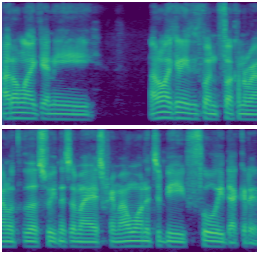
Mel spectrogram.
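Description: A man with an American accent talks at a very fast pace. His pitch is fairly low and his intonation fairly even. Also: very even loudness. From California. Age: 40s. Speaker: comedian. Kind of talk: casual chat. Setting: at home, remote call.

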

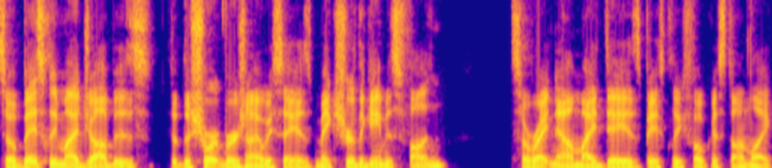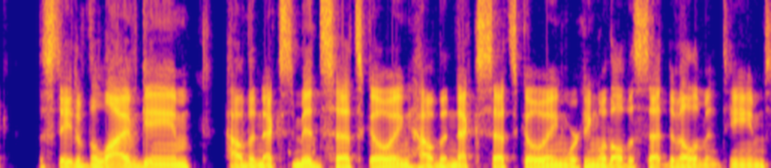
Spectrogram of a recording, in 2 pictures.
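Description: Fairly quick pace and ordinary pitch variation from an unremarkable speaking voice. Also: man, fairly low pitch for a man. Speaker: game designer. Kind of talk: interview, casual conversation. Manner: casual, fluent.

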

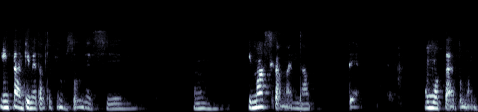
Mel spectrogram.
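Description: A somewhat breathy woman speaks at a fairly quick pace, with big swings in loudness and long, frequent pauses. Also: medium pitch for a woman, fairly even intonation. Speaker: geisha. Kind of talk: casual interview.

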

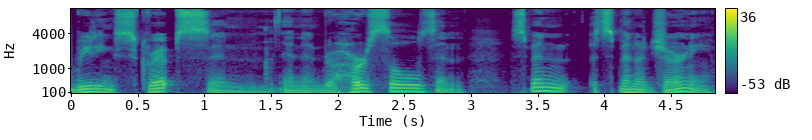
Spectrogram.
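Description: At a fairly slow pace, a man with a normal speaking voice talks at fairly low pitch with ordinary pitch variation. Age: 40s. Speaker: podcast host and entertainer. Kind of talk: motivational monologue.

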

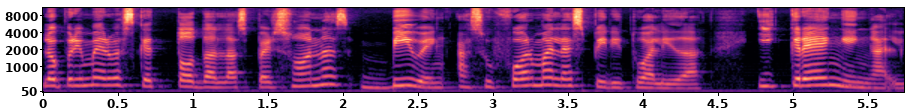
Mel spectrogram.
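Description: Lively intonation carries the speech at a fairly slow pace on a very clean recording with a silent background. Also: woman, fairly high pitch for a woman. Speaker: social worker. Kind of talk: radio interview. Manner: halting.

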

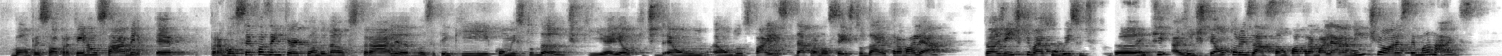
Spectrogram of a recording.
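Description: With audible room echo, a woman talks at a fairly quick pace with hardly any pauses, her pitch fairly high with ordinary variation. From interior of São Paulo, Brazil. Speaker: podcast host, journalist. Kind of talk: casual interview chat.

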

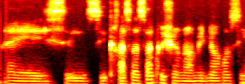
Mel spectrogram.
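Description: A man speaks at a fairly slow pace. His voice is fairly low and somewhat breathy. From Madagascar. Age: 40s. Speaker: amateur cellist. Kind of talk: casual interview.

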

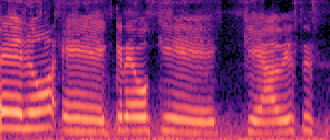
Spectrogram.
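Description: A woman speaks in a high-pitched voice, with audible echo from the room. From Honduras. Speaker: physician and nutrition consultant. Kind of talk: solo podcast monologue. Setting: recorded on a mobile phone. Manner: halting, many fillers and repetitions. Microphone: phone mic.

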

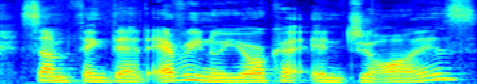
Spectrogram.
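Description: Speaking with a German accent, a woman uses a very deep, low pitch with ordinary pitch variation at a moderate pace. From Germany. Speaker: podcast co-host. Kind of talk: scripted narration.

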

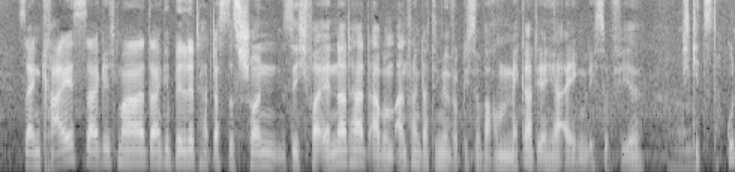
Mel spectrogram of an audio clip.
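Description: A man's very fast delivery with hardly any pauses, over noticeable background noise. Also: medium pitch for a man, ordinary pitch variation. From Saxony, village near Bautzen. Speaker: podcast guest, podcaster. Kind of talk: casual chat.

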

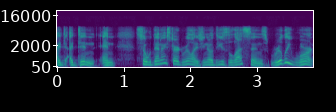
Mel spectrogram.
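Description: Using a normal speaking voice, a man with an American accent talks at a fairly quick pace with lively intonation. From Nebraska. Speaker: author and business coach. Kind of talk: casual interview.

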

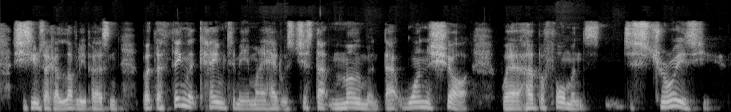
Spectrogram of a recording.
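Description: With ordinary pitch variation and a fairly quick pace, this is an ordinary speaking voice. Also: man, medium pitch for a man. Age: 30s. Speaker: film data researcher. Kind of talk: casual chat.

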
